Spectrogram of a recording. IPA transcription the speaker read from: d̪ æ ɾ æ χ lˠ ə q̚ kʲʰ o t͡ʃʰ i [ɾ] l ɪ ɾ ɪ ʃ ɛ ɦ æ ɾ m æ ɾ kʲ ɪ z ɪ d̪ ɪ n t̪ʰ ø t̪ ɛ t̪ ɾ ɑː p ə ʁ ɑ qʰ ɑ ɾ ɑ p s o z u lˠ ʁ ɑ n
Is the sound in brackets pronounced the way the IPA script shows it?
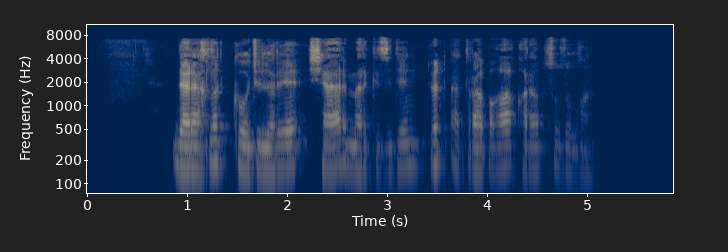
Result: no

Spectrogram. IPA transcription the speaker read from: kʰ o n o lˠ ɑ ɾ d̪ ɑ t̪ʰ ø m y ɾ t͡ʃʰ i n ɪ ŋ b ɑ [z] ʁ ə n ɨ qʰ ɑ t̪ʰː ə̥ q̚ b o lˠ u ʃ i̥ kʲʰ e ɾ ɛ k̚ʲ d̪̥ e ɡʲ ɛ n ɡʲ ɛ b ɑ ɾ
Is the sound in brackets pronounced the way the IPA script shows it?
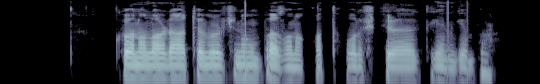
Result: yes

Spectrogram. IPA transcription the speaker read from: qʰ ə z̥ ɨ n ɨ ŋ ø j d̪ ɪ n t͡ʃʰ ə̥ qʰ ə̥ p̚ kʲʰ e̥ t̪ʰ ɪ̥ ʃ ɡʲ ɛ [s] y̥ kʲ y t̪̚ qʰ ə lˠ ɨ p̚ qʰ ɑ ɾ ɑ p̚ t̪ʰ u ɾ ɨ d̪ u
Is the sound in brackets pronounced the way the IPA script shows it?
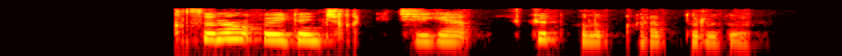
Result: yes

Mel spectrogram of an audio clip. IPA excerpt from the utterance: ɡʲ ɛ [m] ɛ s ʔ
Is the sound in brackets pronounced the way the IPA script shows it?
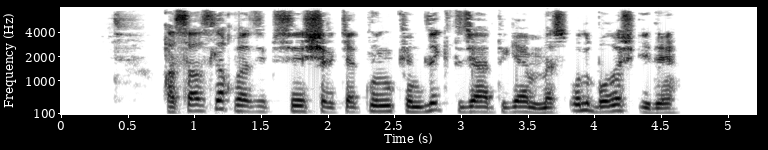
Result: yes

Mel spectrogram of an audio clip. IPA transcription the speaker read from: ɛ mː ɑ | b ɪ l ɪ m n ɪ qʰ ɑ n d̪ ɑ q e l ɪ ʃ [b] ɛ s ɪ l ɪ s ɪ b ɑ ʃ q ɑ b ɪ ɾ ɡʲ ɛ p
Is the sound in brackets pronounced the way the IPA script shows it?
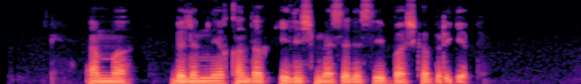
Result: no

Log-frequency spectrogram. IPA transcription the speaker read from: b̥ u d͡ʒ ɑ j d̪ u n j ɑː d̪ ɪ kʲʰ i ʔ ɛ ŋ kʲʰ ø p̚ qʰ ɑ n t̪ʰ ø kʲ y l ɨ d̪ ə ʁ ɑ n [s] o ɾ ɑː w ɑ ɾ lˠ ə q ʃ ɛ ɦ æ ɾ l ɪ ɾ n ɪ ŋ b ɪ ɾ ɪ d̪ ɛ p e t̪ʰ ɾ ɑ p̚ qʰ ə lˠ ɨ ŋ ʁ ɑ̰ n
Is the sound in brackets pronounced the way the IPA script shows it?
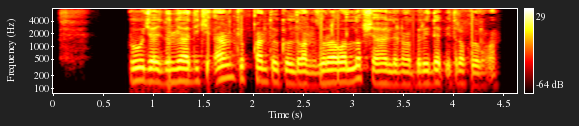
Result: no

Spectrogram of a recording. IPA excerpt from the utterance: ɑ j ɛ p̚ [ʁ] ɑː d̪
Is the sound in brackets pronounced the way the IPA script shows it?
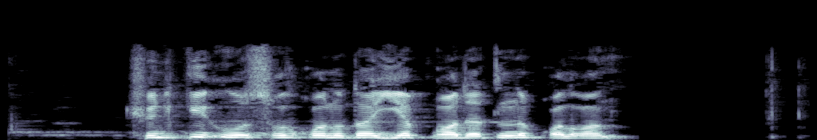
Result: yes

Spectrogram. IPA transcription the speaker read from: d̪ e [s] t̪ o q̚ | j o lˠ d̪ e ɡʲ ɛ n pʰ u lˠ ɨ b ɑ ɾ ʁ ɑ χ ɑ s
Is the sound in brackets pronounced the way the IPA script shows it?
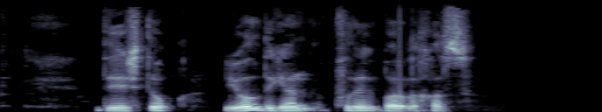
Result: no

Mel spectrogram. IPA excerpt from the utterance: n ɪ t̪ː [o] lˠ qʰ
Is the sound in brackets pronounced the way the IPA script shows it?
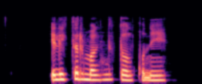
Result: yes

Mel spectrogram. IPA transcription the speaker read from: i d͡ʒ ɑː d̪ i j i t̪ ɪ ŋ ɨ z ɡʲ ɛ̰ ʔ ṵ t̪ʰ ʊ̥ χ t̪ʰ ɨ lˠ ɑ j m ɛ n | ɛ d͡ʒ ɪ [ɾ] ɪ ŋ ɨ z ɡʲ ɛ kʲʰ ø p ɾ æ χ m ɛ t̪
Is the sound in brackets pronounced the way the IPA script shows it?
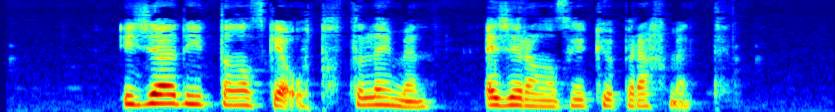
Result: yes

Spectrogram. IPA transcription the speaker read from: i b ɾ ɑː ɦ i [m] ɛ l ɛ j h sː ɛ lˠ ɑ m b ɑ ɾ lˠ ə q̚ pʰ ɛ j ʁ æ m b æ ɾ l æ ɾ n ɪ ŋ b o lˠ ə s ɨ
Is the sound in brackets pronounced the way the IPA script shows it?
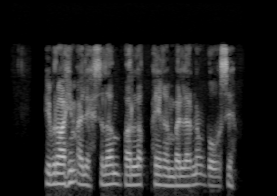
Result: yes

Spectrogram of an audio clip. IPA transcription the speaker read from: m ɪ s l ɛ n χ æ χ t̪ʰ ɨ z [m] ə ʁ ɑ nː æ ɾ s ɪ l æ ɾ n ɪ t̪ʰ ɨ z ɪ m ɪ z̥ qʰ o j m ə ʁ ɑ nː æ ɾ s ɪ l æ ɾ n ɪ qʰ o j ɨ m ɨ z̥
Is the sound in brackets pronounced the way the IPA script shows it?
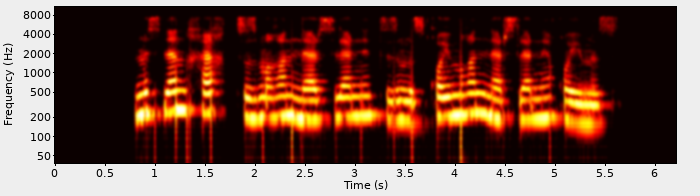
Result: yes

